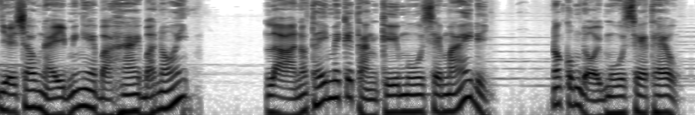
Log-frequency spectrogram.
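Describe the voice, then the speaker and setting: Speaking with a Southern Vietnamese accent, this man narrates casually and with energy, using everyday language and lifting his voice when the story grows tense. His voice sits fairly low, he talks at a normal speed, and soft music plays underneath.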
